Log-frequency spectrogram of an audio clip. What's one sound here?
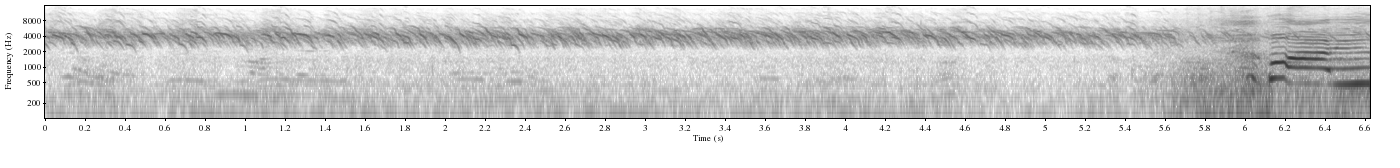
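Many chicks peep rapidly and shrilly, close by.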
